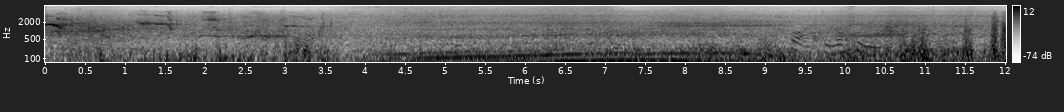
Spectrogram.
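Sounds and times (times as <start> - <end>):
air and road rumble: 0.0 - 12.0
car engine humming: 3.4 - 12.0.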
